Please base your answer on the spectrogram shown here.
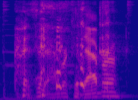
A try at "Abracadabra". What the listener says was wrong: Did you just add an extra? You put another syllable in there?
